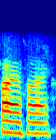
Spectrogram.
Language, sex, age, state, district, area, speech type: Assamese, female, 45-60, Assam, Dhemaji, rural, conversation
